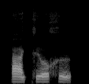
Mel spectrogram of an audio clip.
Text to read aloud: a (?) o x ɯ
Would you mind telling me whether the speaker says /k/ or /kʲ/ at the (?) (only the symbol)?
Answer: kʲ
